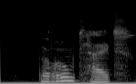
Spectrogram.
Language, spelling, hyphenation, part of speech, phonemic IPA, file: Dutch, beroemdheid, be‧roemd‧heid, noun, /bəˈrumtˌɦɛi̯t/, Nl-beroemdheid.ogg
- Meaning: 1. fame 2. a famous individual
